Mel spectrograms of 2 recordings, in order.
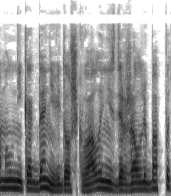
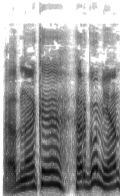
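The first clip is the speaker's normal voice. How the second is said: glad, eager, delighted tone, pitched up; 6 semitones higher than usual. Reading a story, one man responds to another's explanation: gladly exclaiming. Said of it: "обрадованно воскликнул".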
